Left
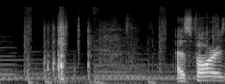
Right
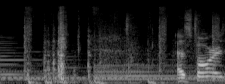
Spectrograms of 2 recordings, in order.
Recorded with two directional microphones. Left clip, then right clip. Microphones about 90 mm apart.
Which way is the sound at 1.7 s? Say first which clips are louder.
Left 10 dB; 90° left.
